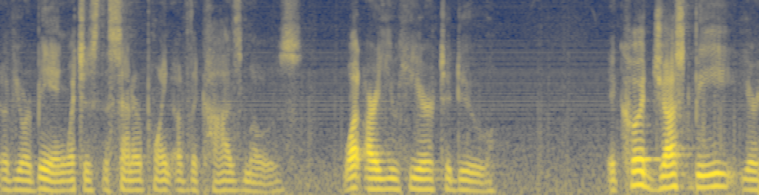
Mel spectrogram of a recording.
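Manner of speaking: low, soft, unhurried inspirational voice; soft spiritual address. Acted. Speaker guiding the audience inward, in a soft meditative voice. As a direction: speak the truths gently, like a meditation.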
